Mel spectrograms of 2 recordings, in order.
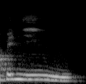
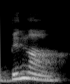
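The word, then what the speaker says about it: Bénin: Togo Togo Bin Ban e aqui lembra de deixar sua boca aberta não é para falar Benin tá É benan benan camr e aqui é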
